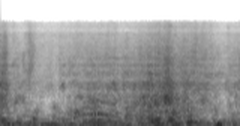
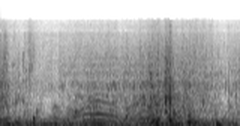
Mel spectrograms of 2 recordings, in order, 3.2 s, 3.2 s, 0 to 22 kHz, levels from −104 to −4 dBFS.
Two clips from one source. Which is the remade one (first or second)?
first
